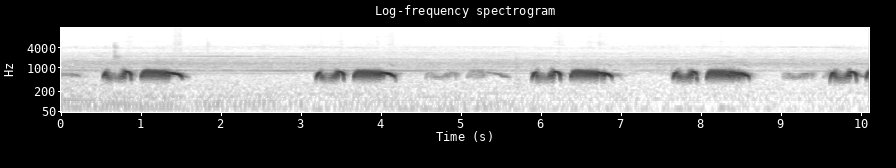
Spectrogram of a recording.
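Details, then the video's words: Decoy spotted dove used to lure wild doves quickly, Vietnam. Four deep cooing phrases in ten seconds, each two short notes then a long burry note dropping at the end, with soft murmured coos between. "Chim cu gáy mồi chuẩn thúc kích bổi nhanh nổi hiệu quả"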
